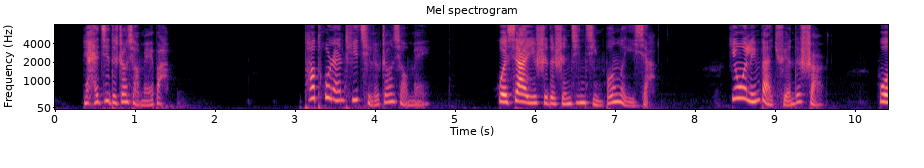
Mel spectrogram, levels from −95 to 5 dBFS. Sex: female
